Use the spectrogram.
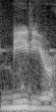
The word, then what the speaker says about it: Meteo: No, it's Meteo.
